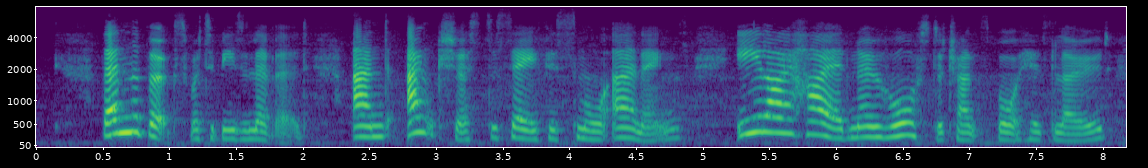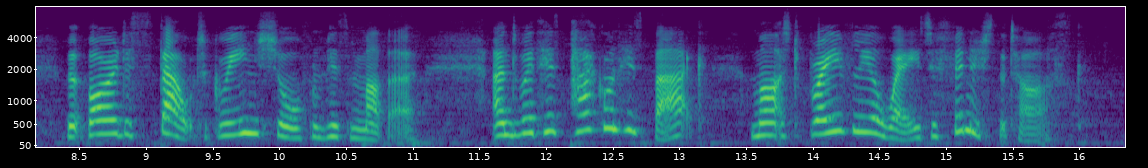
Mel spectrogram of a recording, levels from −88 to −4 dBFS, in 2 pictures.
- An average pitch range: No, wide, 7.7 semitones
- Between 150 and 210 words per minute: Yes, average, 165 wpm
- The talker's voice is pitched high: Yes, high, 240 Hz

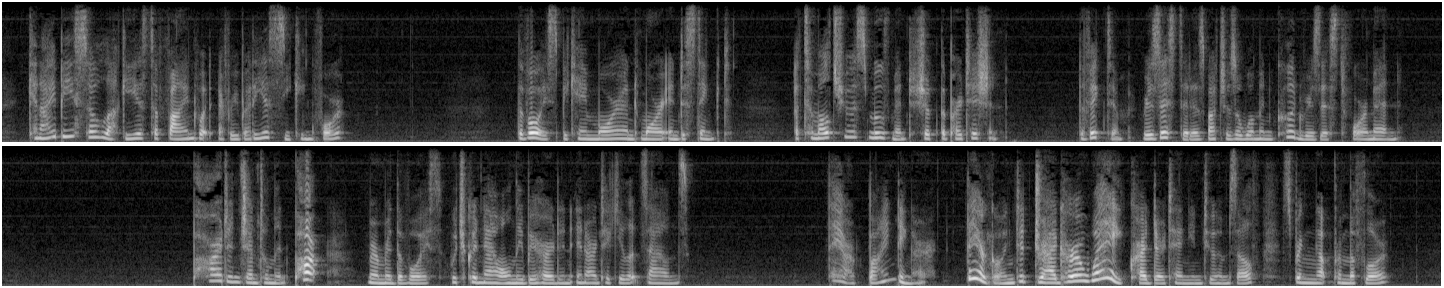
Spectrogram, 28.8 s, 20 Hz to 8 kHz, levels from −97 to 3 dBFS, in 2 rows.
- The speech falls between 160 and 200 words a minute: No, average, 150 wpm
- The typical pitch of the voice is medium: No, high, 225 Hz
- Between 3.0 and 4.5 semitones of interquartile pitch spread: No, average, 5.2 semitones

